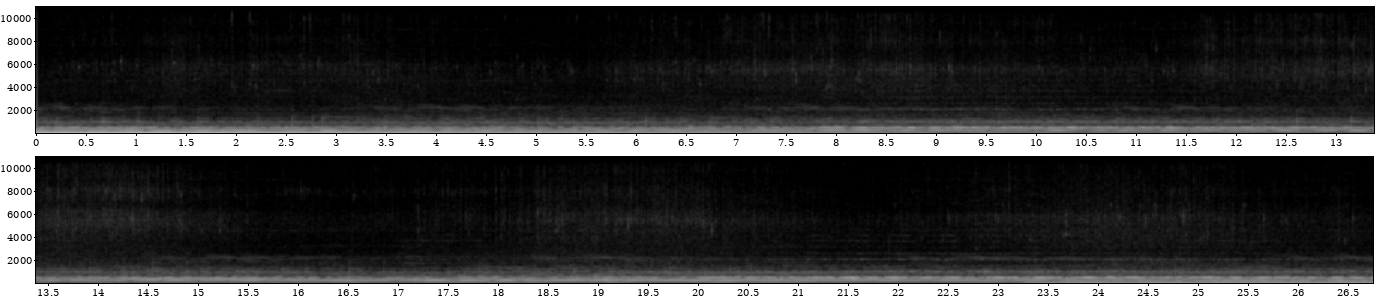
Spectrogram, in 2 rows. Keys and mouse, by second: 0.0-0.4 typing, 1.6 click, 2.7 typing, 3.7 ctrl+alt+click, 5.5-6.4 typing, 7.8 click, 8.8 click, 10.6 click, 11.8 typing, 13.4 click, 14.2-14.5 typing, 15.9 click, 16.3 alt+click, 17.4 typing, 18.1 click, 19.6 typing, 21.6-21.9 typing, 22.9 click, 24.0-26.7 drag.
